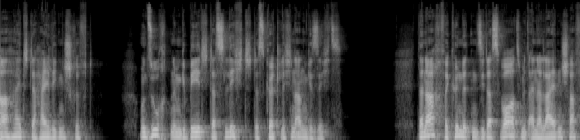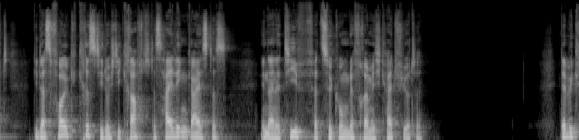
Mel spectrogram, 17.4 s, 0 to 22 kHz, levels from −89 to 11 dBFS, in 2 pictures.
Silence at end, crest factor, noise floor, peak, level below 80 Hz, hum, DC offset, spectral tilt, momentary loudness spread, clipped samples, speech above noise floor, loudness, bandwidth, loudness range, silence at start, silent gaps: 0 s; 18 dB; -57 dBFS; -2 dBFS; -44 dBFS; none; under 0.1%; -5 dB/octave; 10 LU; under 0.1%; 39 dB; -19 LUFS; 19 kHz; 4 LU; 0 s; 1.66-1.79 s, 5.47-5.87 s, 15.40-16.37 s, 16.44-16.53 s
